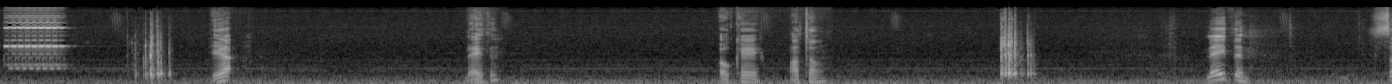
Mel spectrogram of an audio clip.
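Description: A man speaks calmly into a phone in short phrases.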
